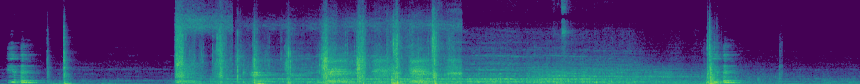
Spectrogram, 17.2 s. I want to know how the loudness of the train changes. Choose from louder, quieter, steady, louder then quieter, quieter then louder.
louder then quieter.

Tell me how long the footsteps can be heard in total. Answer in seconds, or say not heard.
6 s.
